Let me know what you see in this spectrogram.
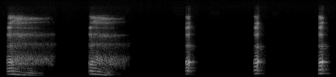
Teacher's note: the sound comes from the deepest part of the throat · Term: Hamza, al-ain and al-ha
